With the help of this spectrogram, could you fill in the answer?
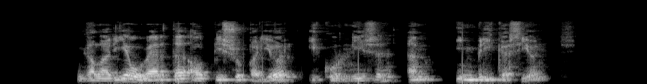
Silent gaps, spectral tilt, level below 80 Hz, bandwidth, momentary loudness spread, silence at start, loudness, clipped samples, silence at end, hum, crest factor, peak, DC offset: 4.45-4.55 s; -5 dB/octave; -54 dBFS; 8 kHz; 11 LU; 0.8 s; -18 LUFS; under 0.1%; 1 s; none; 16 dB; -2 dBFS; under 0.1%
